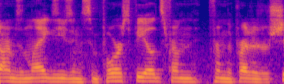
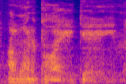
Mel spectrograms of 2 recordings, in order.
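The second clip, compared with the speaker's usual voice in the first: low, quiet, goofy computer impression; 8 semitones lower, 4 dB quieter than usual. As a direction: imitate a computer's voice, pitched well down. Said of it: "this goofy computer voice".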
